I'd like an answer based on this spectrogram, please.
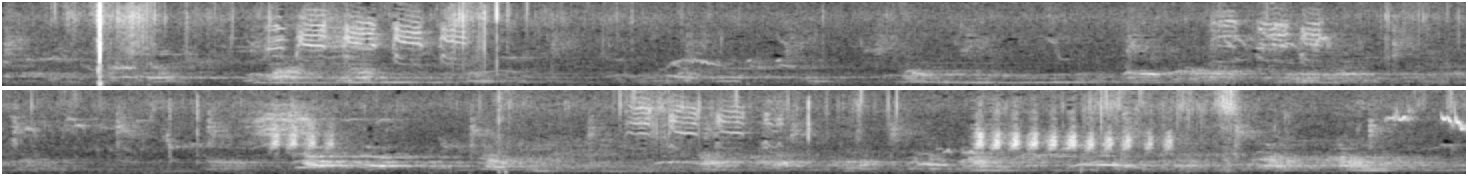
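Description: Porcelaine hounds and a beagle baying on wild boar, several voices overlapping in long, drawn-out cries throughout. A single sharp click about half a second in.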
